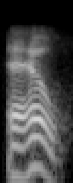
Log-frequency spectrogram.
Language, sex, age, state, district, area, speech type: Bodo, male, 18-30, Assam, Kokrajhar, rural, conversation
